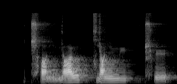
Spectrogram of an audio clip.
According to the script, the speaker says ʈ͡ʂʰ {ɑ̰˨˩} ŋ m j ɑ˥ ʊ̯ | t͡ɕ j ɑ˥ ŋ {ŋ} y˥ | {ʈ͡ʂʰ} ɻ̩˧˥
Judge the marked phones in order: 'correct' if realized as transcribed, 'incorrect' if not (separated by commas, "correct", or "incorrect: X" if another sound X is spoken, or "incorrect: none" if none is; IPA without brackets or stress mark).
correct, incorrect: m, correct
